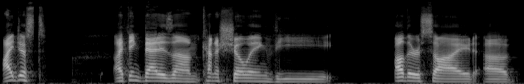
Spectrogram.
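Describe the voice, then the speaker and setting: A man's voice: medium pitch, a little slow, bright, forceful tone, clear, resonant tone. A man co-hosting a podcast, chatting casually about manga in an earnest, playful way. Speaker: podcast co-host.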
